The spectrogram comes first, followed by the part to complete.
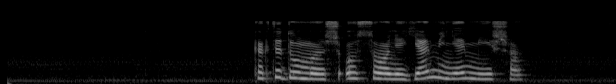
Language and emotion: Russian, neutral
